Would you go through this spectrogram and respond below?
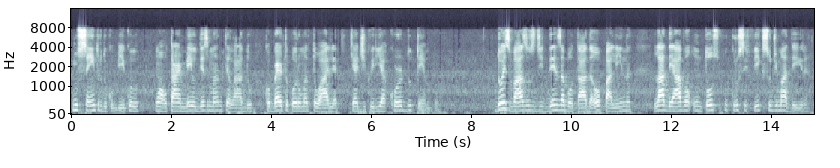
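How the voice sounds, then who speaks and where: A man's voice: a little high, a little slow, a little mellow, lo-fi sound. Young Brazilian man narrating, faint background noise. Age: young adult. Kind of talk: scripted literary radio drama narration. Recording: amateur recording with background noise.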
